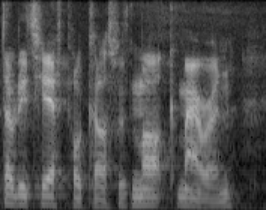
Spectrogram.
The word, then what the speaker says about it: Maron: And we're going to stick with that pronunciation, aren't we? Maron. – I don't intend to say his name at all. – Okay. From now on, we might call him Mark or double M. – Yeah. – If we're pronouncing it wrong, please don't let us know. – I don't think we are. I think that's fine.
